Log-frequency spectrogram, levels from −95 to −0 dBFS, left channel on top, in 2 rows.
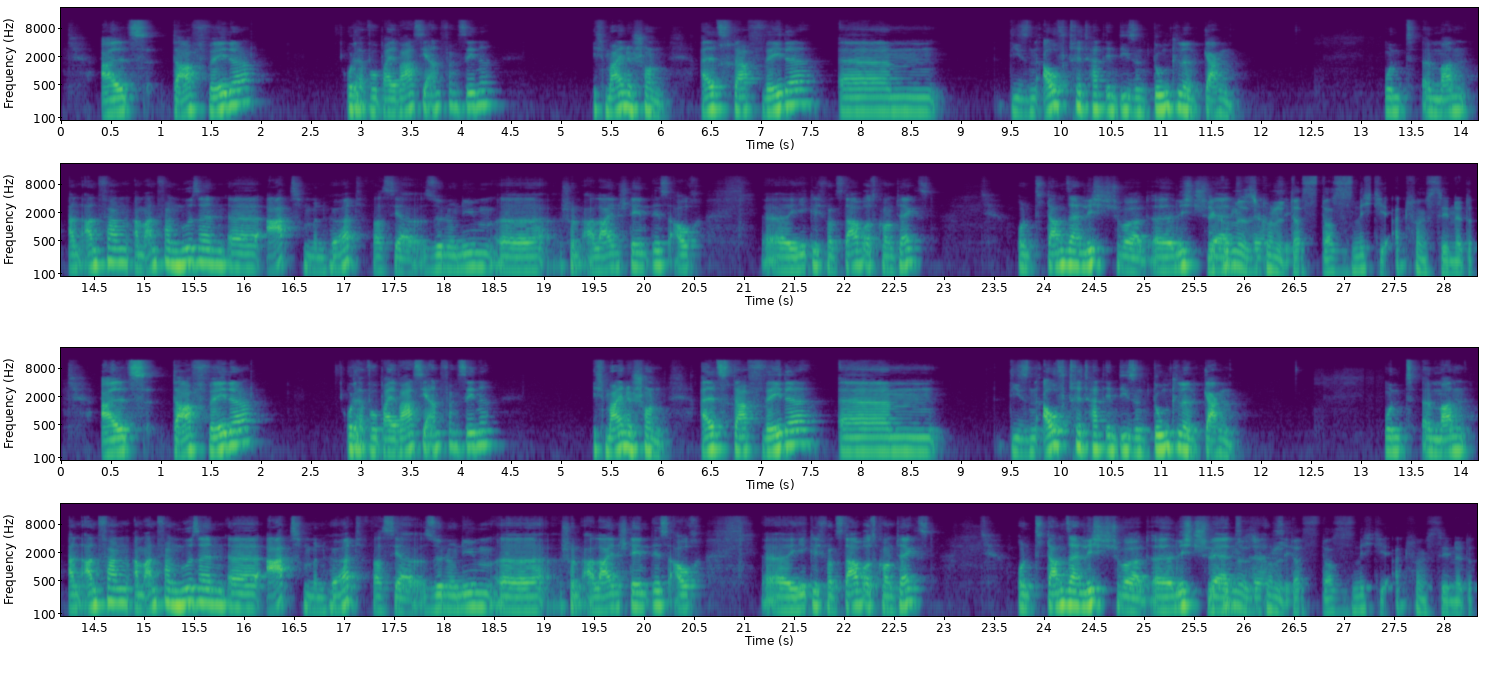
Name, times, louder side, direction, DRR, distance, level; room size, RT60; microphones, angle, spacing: voice 1, 0.1-2.0 2.9-4.4 5.3-8.8 9.5-11.8 13.2-22.8 23.4-26.2, right 3 dB, 25° right, 0.6 m, -30 dB
voice 2, 25.6-28.3, left 2 dB, 30° left, 0.7 m, -37 dB
11.0 x 4.5 x 3.4 m
head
